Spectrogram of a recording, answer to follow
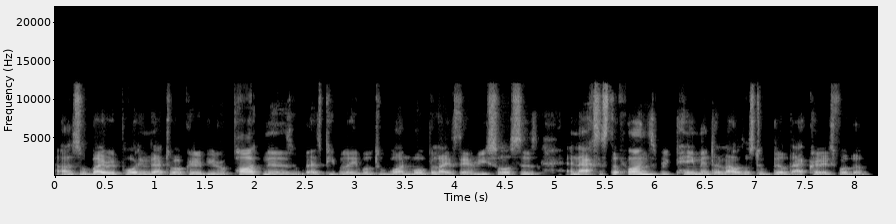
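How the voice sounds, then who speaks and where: A man's voice: rumbling low, steady tone, fast, hardly any pauses, dark tone. A young man from Kenya, a startup co-founder, explaining his company earnestly in a casual interview with many filler ums.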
